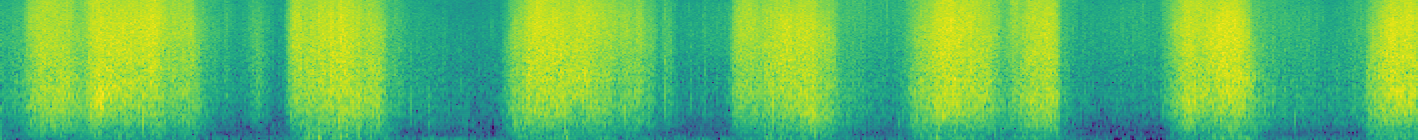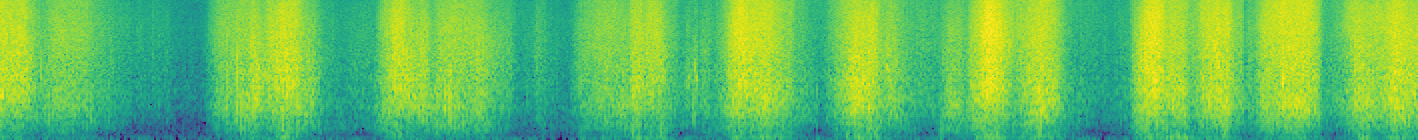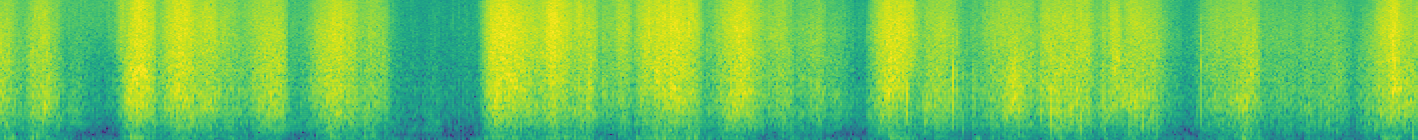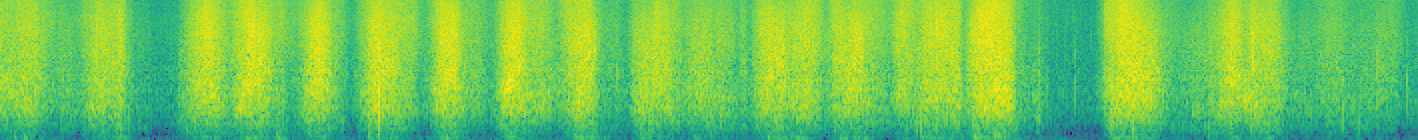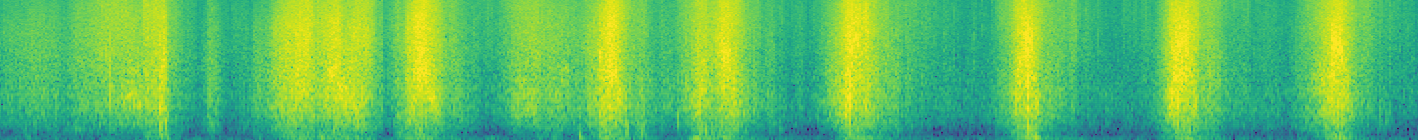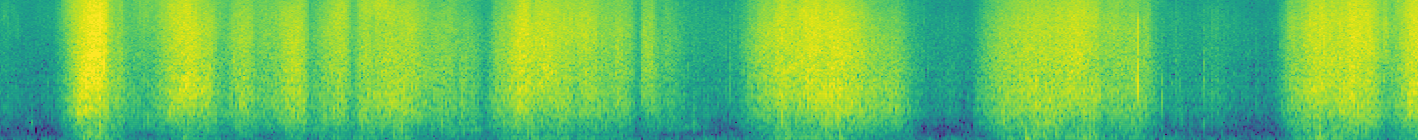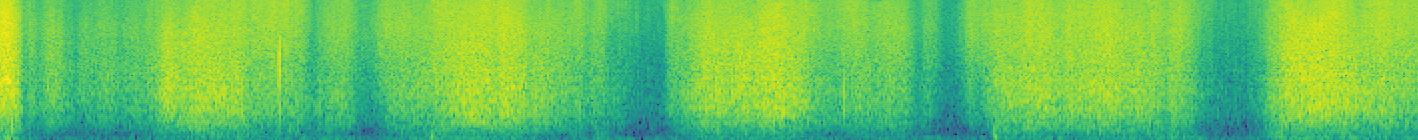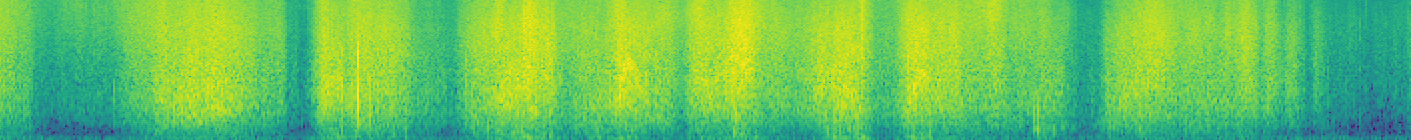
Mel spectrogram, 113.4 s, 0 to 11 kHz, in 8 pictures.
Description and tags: fabric movement suit
fabric/clothes movement (Foley)- suit jacket.
MKH60-> ULN-2.
clothes, fabric, Foley, jacket, movement, suit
